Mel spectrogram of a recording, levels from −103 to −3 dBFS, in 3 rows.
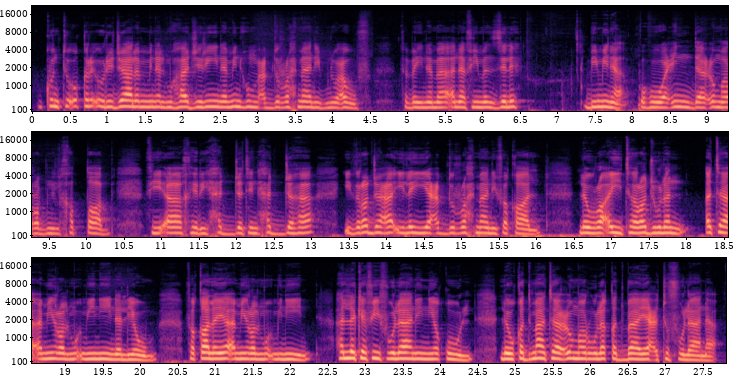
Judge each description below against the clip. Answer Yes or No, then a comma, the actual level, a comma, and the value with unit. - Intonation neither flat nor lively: No, narrow, 1.9 semitones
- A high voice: Yes, high, 205 Hz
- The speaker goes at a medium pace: Yes, average, 115 wpm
